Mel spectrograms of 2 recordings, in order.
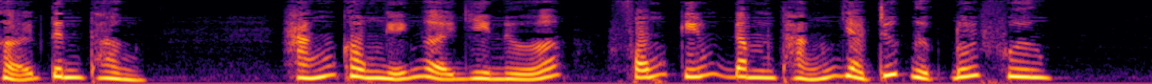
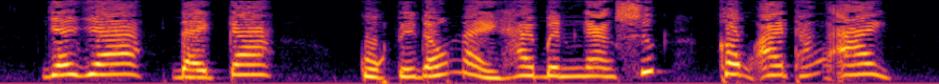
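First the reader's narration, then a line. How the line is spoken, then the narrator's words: Relieved loud call. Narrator (Vietnamese): A Tú thở phào một cái như cất được gánh nặng, nàng lớn tiếng gọi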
